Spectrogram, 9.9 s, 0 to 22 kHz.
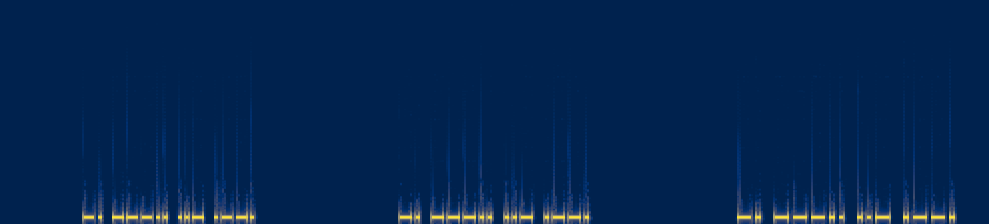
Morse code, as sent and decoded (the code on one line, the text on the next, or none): -. ---.. ..- .--. / -. ---.. ..- .--. / -. ---.. ..- .--.
N8UP N8UP N8UP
